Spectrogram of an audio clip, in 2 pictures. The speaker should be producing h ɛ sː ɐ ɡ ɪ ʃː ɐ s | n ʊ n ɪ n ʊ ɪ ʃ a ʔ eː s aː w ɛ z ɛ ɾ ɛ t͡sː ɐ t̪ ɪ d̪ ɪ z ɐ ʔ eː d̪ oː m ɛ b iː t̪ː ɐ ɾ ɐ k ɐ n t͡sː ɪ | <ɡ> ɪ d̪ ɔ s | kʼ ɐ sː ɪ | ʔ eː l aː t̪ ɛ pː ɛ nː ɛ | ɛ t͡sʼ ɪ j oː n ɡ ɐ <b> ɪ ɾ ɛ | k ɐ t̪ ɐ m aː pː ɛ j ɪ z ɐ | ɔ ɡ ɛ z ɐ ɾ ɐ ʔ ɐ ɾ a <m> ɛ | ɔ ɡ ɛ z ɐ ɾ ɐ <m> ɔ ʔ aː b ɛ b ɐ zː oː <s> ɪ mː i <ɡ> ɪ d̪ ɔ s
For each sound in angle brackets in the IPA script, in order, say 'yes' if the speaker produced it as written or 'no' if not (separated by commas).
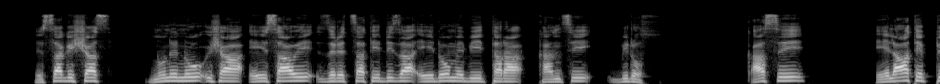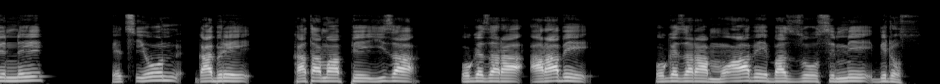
no, yes, no, yes, yes, no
